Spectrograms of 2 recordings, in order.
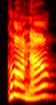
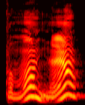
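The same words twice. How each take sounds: First: Loud, high preacher's call; a sudden preacher's shout; rousing call. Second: Stretched out, slow, settling; a slow drawn-out follow-up; slow drawn-out echo. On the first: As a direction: rouse the room. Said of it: "preacher's rousing call". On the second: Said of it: "repeated, drawn out". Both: Real, not acted.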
